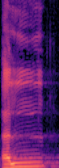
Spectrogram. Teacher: فيها بدها تطلع تصعد تصعد الى ما يحاذيها مع ما يحاذيها من اصول الثنايا العليا او نسميها يعني لثه الاسنان العليا هونيك شو بيخرج حرف اللام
